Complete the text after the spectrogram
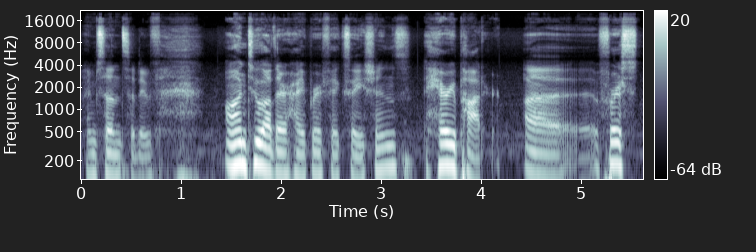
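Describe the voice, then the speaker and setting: A man's voice: mid-range voice, unhurried, creaky, a little mellow. A man hosting a solo podcast, chatting casually and rambling, swearing and restarting his sentences often. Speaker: podcast host.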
